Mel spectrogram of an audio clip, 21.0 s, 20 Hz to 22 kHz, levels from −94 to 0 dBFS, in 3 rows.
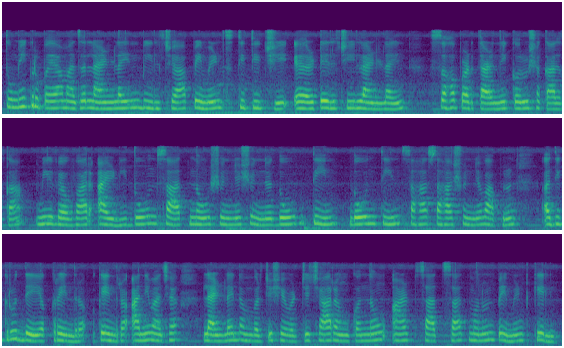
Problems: constant background noise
